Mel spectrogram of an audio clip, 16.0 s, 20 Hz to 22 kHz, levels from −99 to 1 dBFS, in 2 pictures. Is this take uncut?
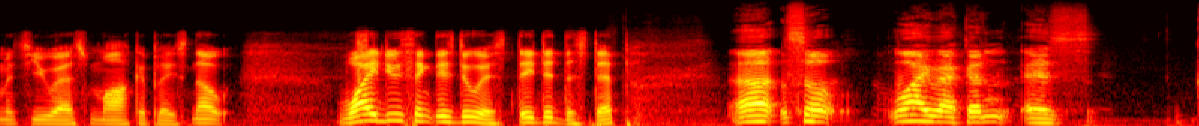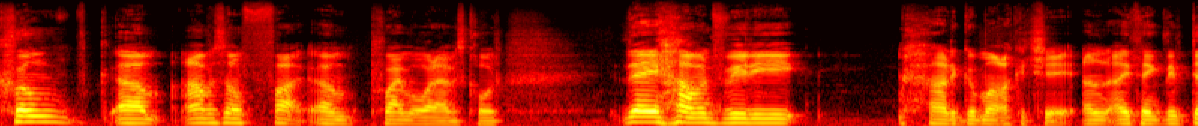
yes; 0 cuts

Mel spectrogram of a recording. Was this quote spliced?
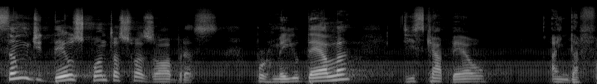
yes; 1 cut; at 3.9 s

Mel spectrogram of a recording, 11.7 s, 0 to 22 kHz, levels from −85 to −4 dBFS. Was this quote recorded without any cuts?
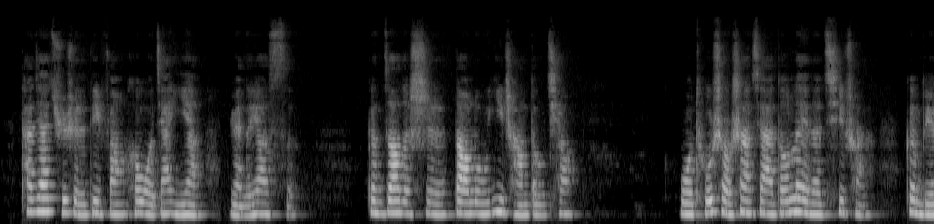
yes; 0 cuts

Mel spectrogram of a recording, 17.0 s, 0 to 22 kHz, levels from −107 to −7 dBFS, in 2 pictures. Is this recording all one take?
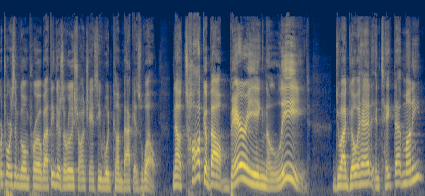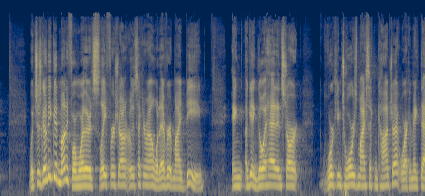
no; 1 cut; at 6.6 s

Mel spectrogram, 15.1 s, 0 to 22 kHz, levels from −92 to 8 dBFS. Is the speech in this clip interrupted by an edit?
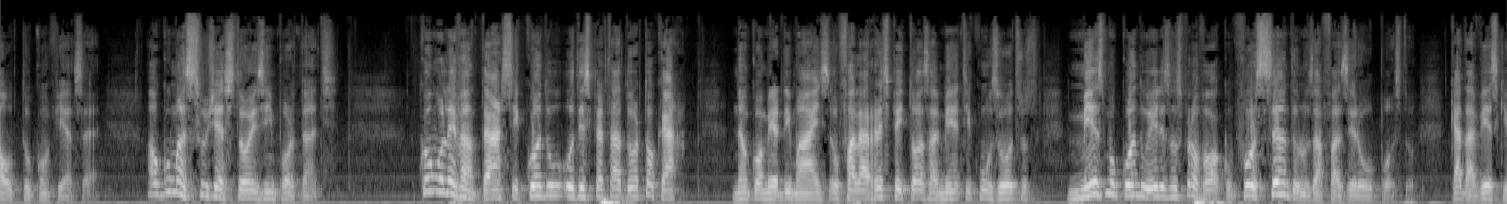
yes; 1 cut; at 4.1 s

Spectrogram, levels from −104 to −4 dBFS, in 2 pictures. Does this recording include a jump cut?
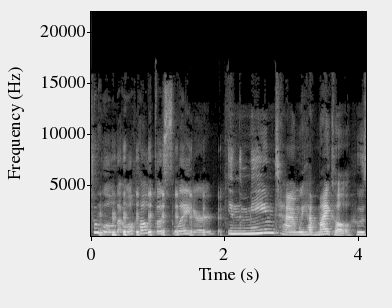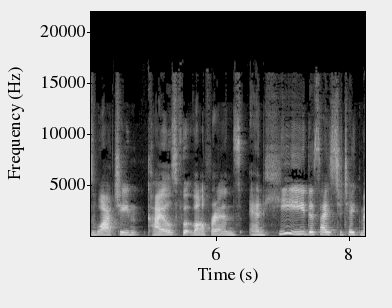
no; 0 cuts

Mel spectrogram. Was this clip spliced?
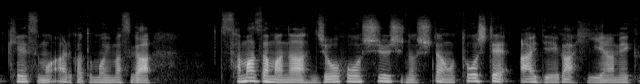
no; 0 cuts

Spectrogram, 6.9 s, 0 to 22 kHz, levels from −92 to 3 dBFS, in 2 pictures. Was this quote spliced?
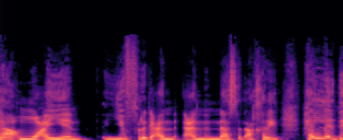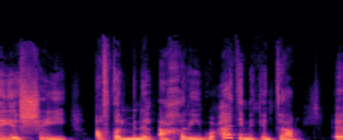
no; 0 cuts

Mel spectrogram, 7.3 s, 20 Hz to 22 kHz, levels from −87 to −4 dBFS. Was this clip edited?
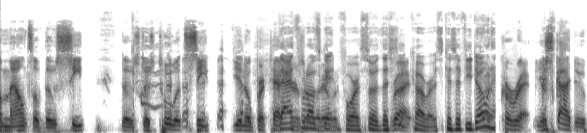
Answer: yes; 1 cut; at 6.2 s

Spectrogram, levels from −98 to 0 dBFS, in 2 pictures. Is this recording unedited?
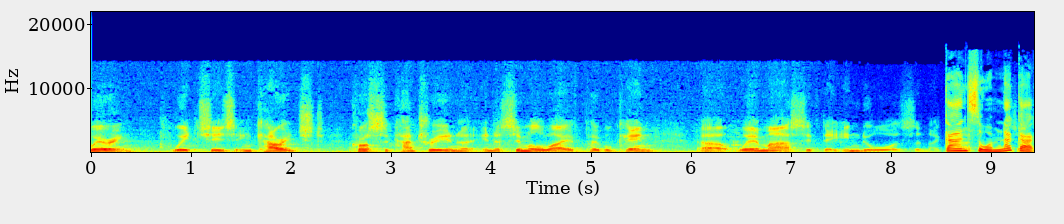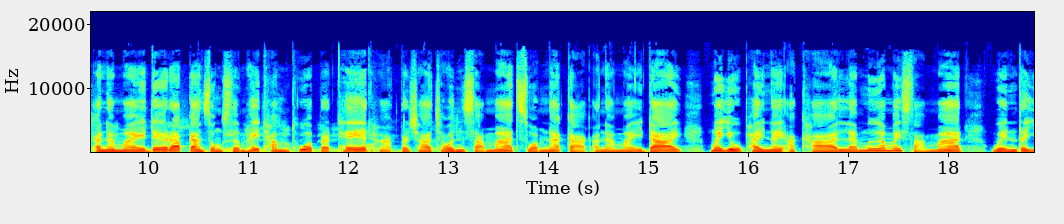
no; 1 cut; at 2.6 s

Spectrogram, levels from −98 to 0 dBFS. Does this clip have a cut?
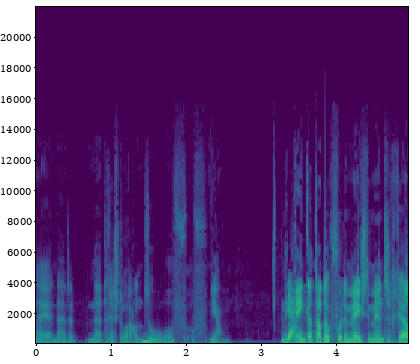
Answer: yes; 1 cut; at 2.3 s

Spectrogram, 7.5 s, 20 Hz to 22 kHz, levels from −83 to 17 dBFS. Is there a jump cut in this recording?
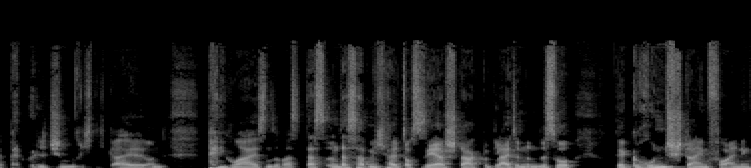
no; 0 cuts

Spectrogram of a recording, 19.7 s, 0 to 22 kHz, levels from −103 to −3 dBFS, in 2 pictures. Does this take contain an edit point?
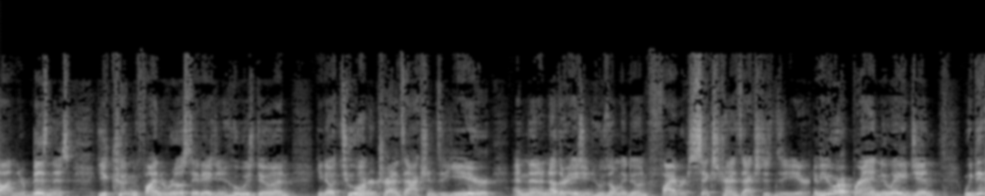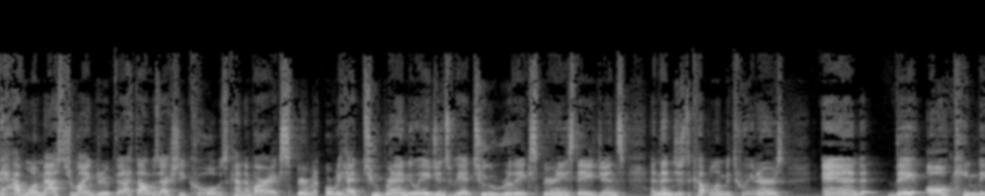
yes; 2 cuts; at 8.1 s, 13.0 s

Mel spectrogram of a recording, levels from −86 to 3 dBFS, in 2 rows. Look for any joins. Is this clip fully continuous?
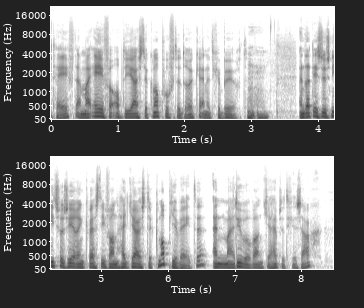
no; 2 cuts; at 3.7 s, 7.0 s

